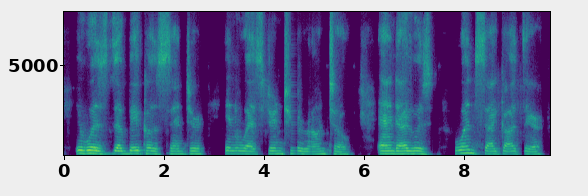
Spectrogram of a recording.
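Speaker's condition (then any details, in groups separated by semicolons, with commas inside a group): ALS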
